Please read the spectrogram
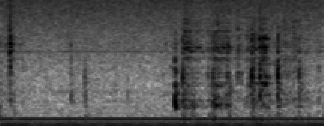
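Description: A few faint clicks and taps as the plastic calculator case and its power-supply section are handled, over a steady low mains hum.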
